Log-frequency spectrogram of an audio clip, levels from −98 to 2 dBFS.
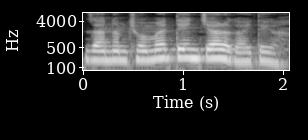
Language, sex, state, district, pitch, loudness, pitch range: Wancho, female, Arunachal Pradesh, Longding, 195 Hz, -14 LUFS, 185-215 Hz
